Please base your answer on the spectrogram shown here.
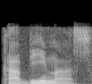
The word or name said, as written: Cabimas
